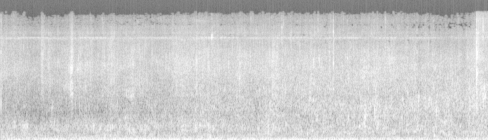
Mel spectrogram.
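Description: Steady outdoor noise of wind rumbling on the microphone and water rushing, with a few faint clicks.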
